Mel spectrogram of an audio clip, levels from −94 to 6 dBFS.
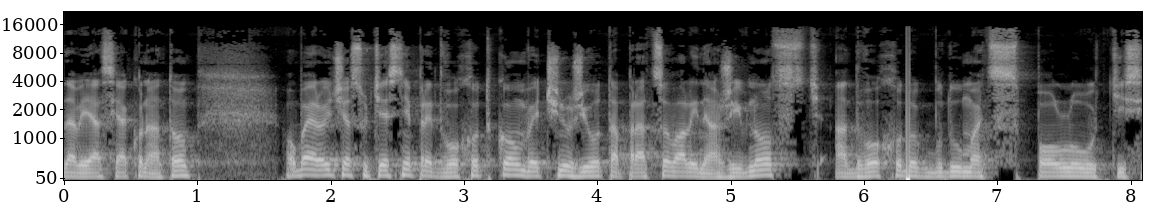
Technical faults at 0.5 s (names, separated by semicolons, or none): none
